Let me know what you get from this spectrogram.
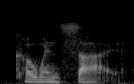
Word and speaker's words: coincide: For pronunciation, the verb has three syllables. The stress is on that third syllable, coincide. And just keep in mind the C-O-I-N, it's not pronounced as coin, two different syllables, co-in, coincide, to coincide with something.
